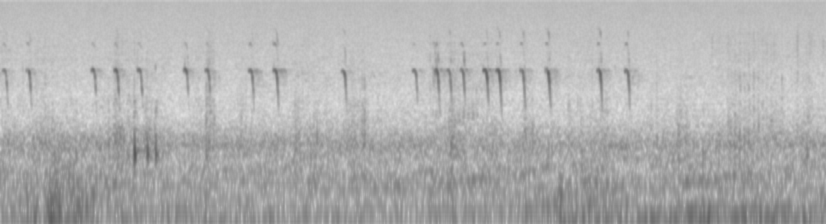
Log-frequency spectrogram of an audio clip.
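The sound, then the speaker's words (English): Just-captured birds calling in quick, repeated high-pitched chirps, coming in irregular bursts throughout, over a steady low rumbling background noise; no one speaks. “Just caught one of the birds.”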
